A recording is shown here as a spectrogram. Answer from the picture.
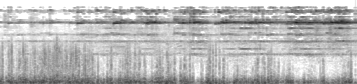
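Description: Harness bells jingling on a team of mules, over a steady low rumble with scattered knocks.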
